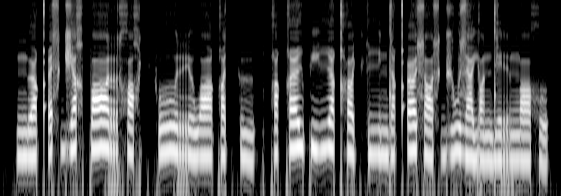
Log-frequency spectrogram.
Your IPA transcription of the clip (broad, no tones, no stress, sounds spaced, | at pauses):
ŋ ø qʼ i s d͡ʒ ɛ χ p ɒː r x ɒ χ t͡ʃʼ ʊː r ø w ɒː q ʊ t͡sʼ ʉ | q ʊ q iː p j iː qʰ u t͡ʃʼ iː n d ɛ qʼ ʉ s ɒː s d͡ʒ u z a j ɒ n d e r ŋ ɒː x ʊ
